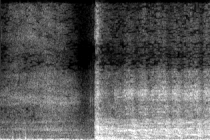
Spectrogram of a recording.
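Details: Finicky-starting farm engine in Saskatchewan winter cold: quiet cranking for a moment, then catches with a sharp rise and settles into steady even run; starts and runs well.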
